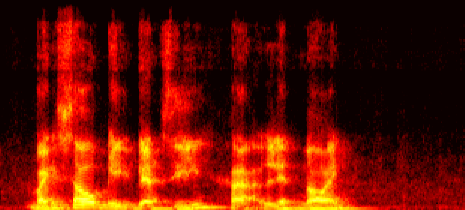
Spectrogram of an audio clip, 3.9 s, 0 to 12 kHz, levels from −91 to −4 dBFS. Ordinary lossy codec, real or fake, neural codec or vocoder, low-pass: Opus, 32 kbps; fake; codec, 24 kHz, 3 kbps, HILCodec; 10.8 kHz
